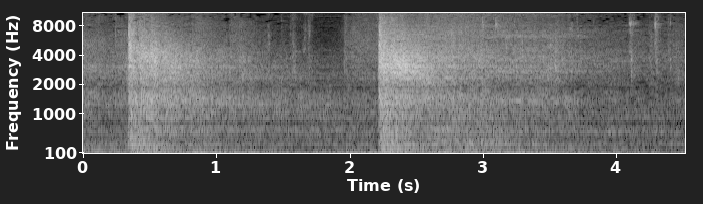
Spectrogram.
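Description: A gunshot booms twice, each one ringing out and slowly fading.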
